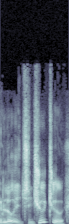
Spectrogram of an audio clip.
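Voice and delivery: put-on high sing-song baby talk. Shown as a demonstration. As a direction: coo it like talking to a baby. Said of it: "you know, baby talk".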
